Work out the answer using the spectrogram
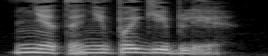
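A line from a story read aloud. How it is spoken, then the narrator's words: Dull, muffled answer. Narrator (Russian): глухо ответил я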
